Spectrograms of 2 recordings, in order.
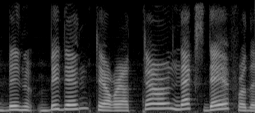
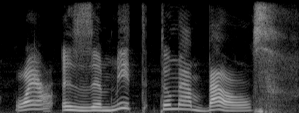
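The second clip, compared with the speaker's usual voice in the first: line in a French accent. A player voicing their French character says a line in a French accent. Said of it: "I'm supposed to say this in the accent too".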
